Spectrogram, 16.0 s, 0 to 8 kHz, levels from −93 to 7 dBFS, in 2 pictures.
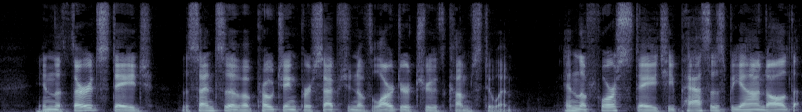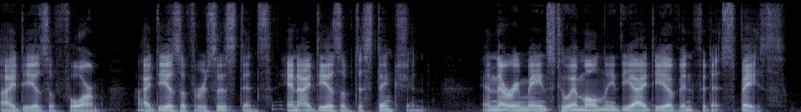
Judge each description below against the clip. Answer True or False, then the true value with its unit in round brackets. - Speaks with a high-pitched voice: False (95 Hz)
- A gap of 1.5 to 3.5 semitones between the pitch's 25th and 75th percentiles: True (3.0 semitones)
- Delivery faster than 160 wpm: True (170 wpm)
